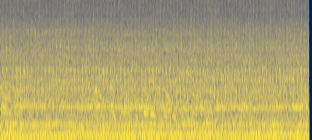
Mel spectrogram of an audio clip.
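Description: Tractor engine running steadily under load while puddling a flooded paddy field, heard faintly as an even low hum. It cuts off abruptly right at the end.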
